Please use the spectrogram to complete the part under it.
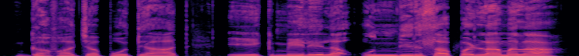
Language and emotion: Marathi, disgusted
